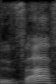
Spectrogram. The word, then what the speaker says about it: Vav: J'espère que vous voyez bien maintenant que la prononciation de Vav, c'est V. Voilà le Vav. Le phonème de ceci, lorsque on prononce avec votre bouche et votre langue, c'est V d'après Wikipédia. C'est-à-dire, personne ne peut contester le Vav, c'est bien un V, la bonne prononciation.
